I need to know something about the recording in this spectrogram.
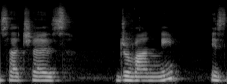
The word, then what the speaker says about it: Giovanni: do we would say giovanni so when you have a g um a vowel and an i sandwiched in between the two you don't pronounce that i hopefully this helps and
